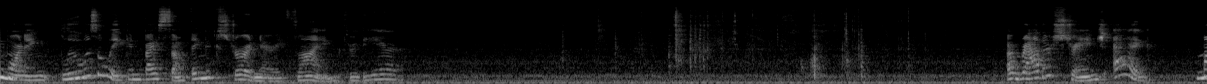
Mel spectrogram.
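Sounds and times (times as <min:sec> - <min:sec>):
low room hum: 0:00.0 - 0:12.0
book page turning: 0:05.9 - 0:09.6.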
